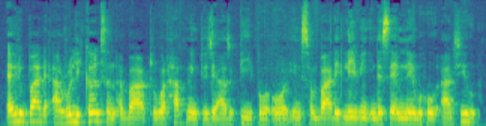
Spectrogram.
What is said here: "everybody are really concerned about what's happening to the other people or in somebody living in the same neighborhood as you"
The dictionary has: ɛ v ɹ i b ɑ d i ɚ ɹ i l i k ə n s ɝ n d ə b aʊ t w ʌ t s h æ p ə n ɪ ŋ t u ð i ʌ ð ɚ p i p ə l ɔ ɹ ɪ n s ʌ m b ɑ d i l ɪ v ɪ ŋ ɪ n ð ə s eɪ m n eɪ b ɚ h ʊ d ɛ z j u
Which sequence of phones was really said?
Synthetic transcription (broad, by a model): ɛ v ɹ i b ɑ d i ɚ ɹ i l i k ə n s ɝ n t ə b aʊ t w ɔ t h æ p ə n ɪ ŋ t u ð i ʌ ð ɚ p i p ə l ɔ ɹ ɪ n s ʌ m b ɑ d i l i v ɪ ŋ ɪ n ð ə s eɪ m n eɪ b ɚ h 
